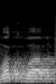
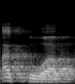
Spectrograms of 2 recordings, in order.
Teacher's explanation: یہاں سے شروع کریں گے، واو ہونٹوں کی نا تمام گلائی سے جلدی ادا کریں گے، حمزہ کو اقصی حلق سے ادا کریں گے، کاف سے ملائیں گے، وکواب نہیں پڑھنا، وہ اکواب پڑھنا ہے. حمزہ کی آواز واضح طور پر آنی چاہیے. کاف ساکن ہے، اس پہ حمز ہوگا.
